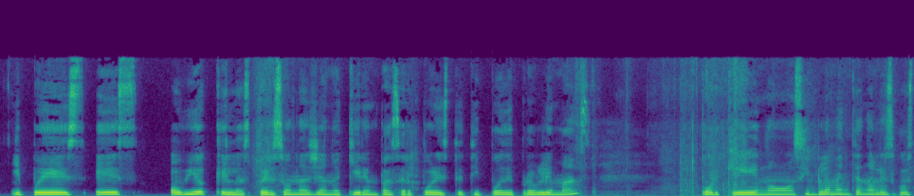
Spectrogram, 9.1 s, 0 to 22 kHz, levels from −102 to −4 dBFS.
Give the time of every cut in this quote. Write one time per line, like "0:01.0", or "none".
none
